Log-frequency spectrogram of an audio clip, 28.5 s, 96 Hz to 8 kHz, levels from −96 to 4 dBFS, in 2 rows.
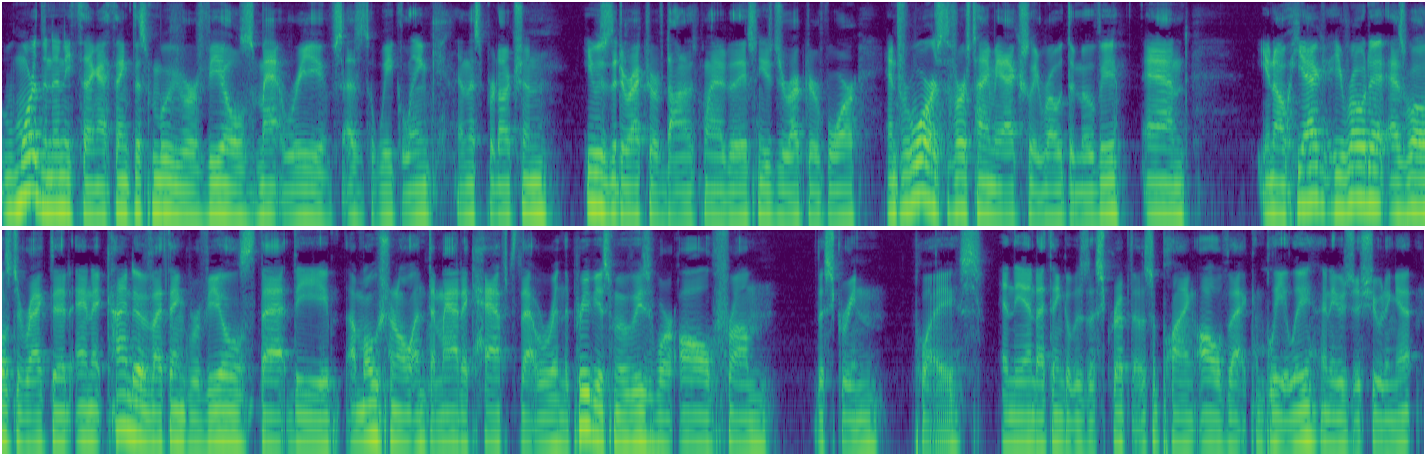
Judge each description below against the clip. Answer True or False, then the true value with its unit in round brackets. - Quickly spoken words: True (215 wpm)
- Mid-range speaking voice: False (105 Hz)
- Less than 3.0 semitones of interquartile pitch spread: True (2.6 semitones)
